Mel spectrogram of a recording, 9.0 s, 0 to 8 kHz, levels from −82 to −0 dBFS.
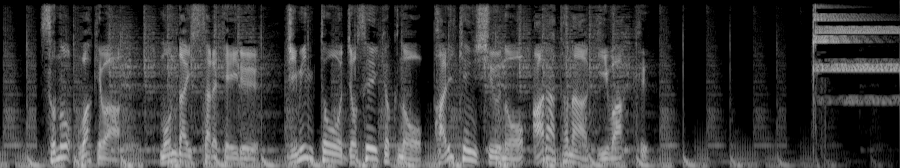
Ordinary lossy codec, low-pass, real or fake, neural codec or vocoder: none; 7.2 kHz; real; none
